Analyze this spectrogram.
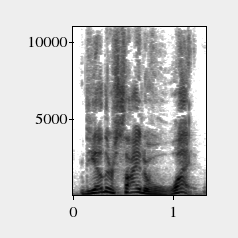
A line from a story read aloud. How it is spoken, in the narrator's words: He asked impatiently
